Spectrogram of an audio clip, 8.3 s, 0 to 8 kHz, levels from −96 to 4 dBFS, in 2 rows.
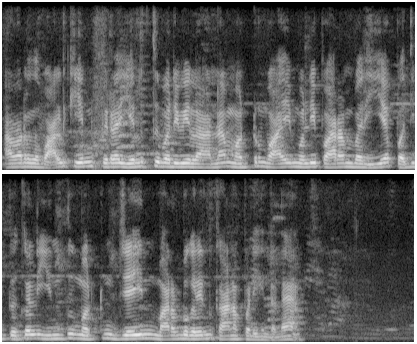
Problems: background conversations at intervals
